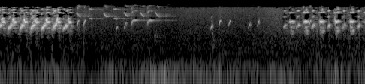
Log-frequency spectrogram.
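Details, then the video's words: Post-moult goldfinch opens with fast tinkling twitters, drops to scattered soft chirps, then resumes a rapid bright trill. "super goldfinch singing"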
